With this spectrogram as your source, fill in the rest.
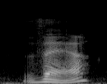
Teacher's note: we can say there by itself without an R sound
